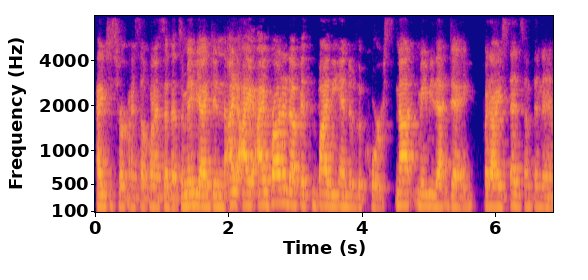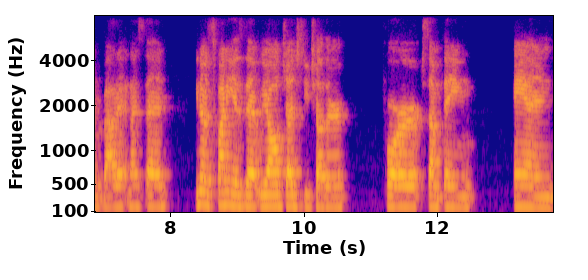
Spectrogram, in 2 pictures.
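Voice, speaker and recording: Speaking at a moderate pace in an American accent, a woman uses a fairly low pitch and monotone, flat intonation. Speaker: vlogger. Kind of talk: livestream chat. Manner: casual, rambling storytelling.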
